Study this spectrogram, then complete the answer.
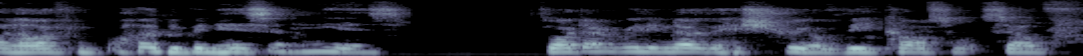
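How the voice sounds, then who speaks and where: A man's high-pitched voice with a southern English accent, a fairly quick pace, and monotone, flat intonation. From south coast of England. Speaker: hot sauce reviewer. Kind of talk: casual interview.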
